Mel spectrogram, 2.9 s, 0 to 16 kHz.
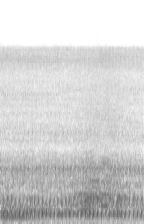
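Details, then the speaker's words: Yamaha Vega ZR after rebuild, fitted with a Honda Vario 125 piston in place of the stock one: steady, even single-cylinder idle with a soft regular pulse and no knocks or piston clatter; engine runs smoothly, normal idle. "suaranya Udah halus mudah-mudahan ini tangan sampai bertahun-tahun kemudian ya"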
